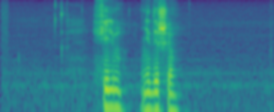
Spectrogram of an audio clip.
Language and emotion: Russian, neutral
